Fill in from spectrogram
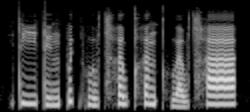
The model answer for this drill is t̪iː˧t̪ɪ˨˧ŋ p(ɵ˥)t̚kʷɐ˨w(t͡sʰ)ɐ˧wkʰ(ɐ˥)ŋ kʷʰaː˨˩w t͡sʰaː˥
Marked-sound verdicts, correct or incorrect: correct, correct, incorrect

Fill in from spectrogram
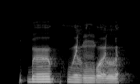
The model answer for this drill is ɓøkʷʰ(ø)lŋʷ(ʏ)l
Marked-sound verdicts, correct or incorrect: incorrect, incorrect

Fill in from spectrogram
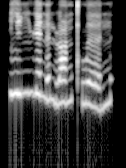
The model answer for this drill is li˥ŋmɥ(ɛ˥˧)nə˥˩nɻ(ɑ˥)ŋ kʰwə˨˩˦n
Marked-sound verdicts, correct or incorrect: correct, incorrect

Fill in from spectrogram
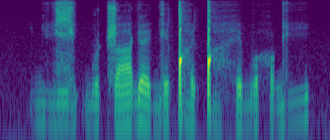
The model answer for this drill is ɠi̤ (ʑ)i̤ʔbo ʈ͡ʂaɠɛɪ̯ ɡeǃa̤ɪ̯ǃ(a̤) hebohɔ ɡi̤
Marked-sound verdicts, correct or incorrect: correct, correct

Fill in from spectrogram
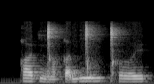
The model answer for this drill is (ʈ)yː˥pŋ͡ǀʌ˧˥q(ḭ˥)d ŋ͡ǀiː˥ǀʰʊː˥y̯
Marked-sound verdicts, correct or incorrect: incorrect, correct

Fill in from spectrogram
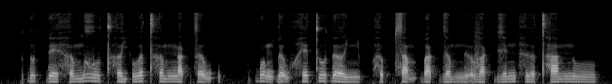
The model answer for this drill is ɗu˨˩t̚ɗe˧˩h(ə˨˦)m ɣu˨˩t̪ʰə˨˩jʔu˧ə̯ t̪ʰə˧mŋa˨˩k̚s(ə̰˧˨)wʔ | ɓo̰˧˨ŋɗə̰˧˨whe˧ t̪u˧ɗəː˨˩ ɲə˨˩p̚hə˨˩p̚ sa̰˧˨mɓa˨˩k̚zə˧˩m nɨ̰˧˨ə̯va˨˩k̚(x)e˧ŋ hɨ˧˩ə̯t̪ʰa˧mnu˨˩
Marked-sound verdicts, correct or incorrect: correct, correct, incorrect

